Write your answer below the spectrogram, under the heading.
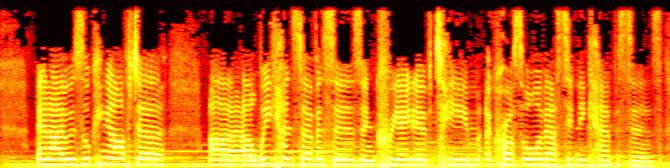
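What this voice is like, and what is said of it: Slight accent. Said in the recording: “you might have detected a slight accent”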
